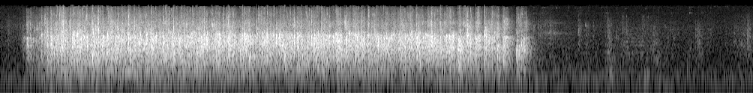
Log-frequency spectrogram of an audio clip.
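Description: Audience applauding, starting about half a second in and stopping fairly abruptly about three seconds before the end.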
